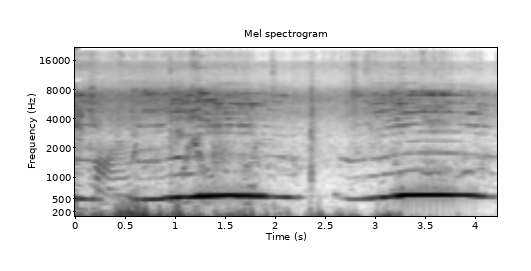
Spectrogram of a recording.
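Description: A lar gibbon gives two long, clear hooting notes that slide upward and hold steady.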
